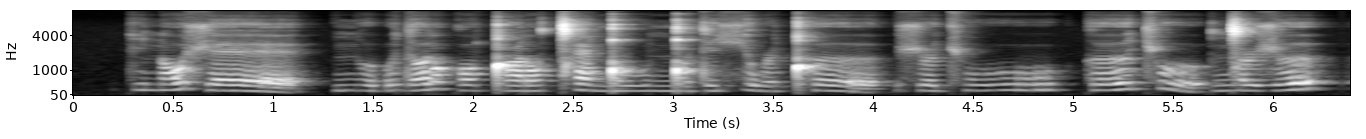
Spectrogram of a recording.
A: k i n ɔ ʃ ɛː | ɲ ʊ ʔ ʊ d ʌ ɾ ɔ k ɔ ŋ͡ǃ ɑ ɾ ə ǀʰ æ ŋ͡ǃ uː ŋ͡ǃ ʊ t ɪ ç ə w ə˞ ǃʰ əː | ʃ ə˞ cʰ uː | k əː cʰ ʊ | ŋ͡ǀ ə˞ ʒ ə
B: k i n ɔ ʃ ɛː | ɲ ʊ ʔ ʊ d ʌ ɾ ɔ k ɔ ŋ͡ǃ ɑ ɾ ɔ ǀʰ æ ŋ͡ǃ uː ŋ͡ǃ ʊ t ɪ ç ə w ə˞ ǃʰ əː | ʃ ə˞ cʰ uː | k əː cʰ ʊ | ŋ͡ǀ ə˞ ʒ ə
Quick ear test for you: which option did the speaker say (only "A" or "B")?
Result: B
